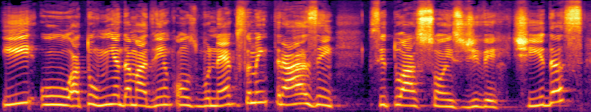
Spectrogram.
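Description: A woman's voice: high-pitched, measured pace, darkish tone. A woman with a Brazilian accent, a church bishop on a podcast, explaining her teaching and retelling stories with quoted lines. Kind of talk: teaching, religious podcast talk.

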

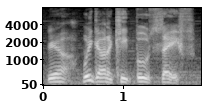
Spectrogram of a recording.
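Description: An actor voicing a big, easygoing, protective furry monster in an animated game, with a husky, gravelly voice. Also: male voice, on the high side, measured pace, faint music behind, close to an everyday voice. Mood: gentle, protective. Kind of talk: animated video game acting.

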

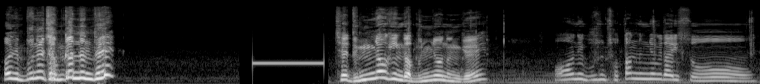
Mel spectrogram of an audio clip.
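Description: A man's voice: sits high, lively intonation, moderate pace, long pauses, background noise. A man giving live commentary as he plays a horror game, jumpy, exclaiming and muttering to himself.

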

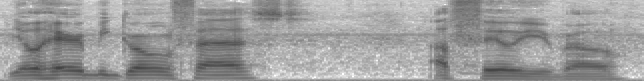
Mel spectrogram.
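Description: A man's voice: mid-range voice, fairly even intonation, a little slow, darkish tone, a little hiss or hum. A man streaming gameplay, talking to his chat in a slangy, casual way full of swearing. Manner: slangy, swears a lot, chats with viewers.

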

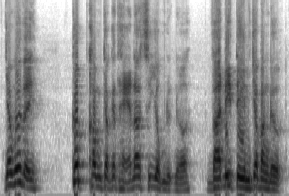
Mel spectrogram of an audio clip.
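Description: A man's voice: a little high, lively intonation, fast talker, a little mellow. A man hosting an online commentary monologue, addressing viewers, repeating phrases and mocking what he discusses. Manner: repetitive, often repeats phrases and says "quý vị" often; scornful, mocking tone.

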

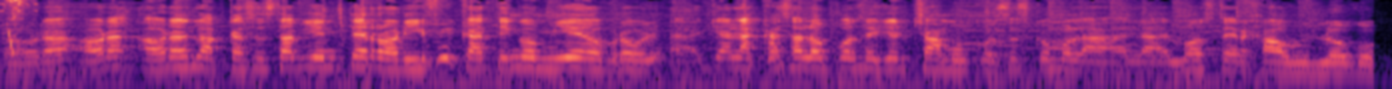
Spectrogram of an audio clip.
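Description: A man's voice: high-pitched, fairly even intonation, fast, a bit bright. Jittery young man playing a horror game. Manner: jittery, jokey, feigning fright, slangy. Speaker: gaming YouTuber. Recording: game music behind.

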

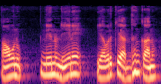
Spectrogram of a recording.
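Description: A woman's voice: on the low side, fairly even intonation, mellow, lightly acted. A woman doing a haughty rich young woman. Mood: scornful. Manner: haughty, cutting, quick. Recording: dull lo-fi recording.

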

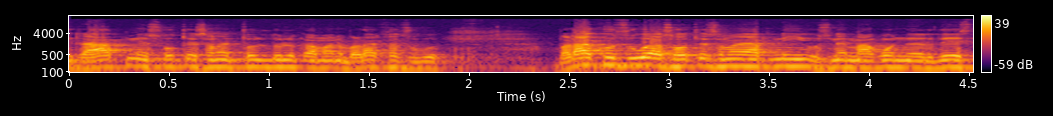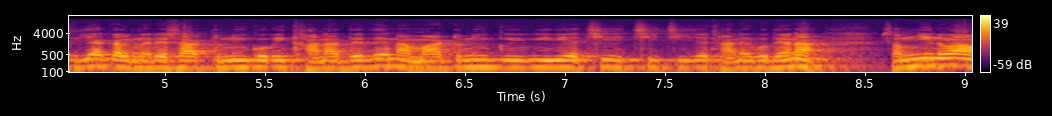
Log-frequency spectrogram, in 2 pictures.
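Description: A male teacher reading a textbook story aloud to pupils, acting out the dialogue and stopping to explain. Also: a little high.

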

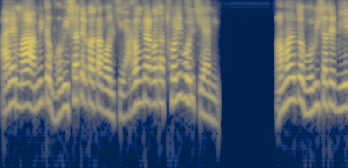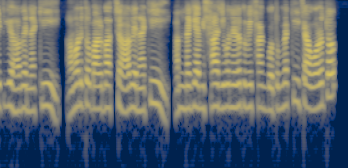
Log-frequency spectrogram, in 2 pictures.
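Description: Woman doing bratty cartoon lad, bright sharp tone, moans about everything. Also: high-pitched, steady tone, very fast, no room sound, studio quality. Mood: whining.

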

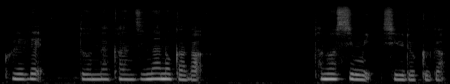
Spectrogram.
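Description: A young idol livestreamer from Kanto, Japan, originally born in Hiroshima, chats casually and reads out viewers' comments one by one, thanking each in a bubbly, giggly way. Her voice is fairly high with a dark tone and a breathy edge, and her delivery is flat at a moderate pace.

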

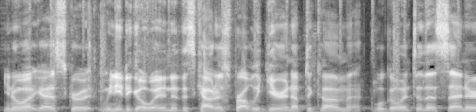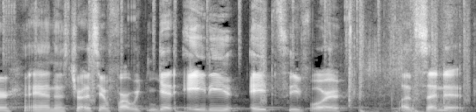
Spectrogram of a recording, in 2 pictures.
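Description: A man's voice: medium pitch, steady tone, fairly quick, a bit bright, soft background music. A man giving casual gameplay commentary, thinking aloud and talking to viewers in informal, exclamatory slang. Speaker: gaming video creator narrating his play.

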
